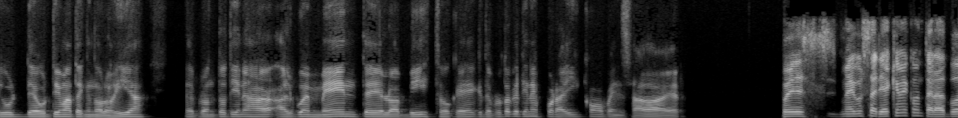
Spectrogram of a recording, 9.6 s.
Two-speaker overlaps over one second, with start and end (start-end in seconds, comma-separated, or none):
none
